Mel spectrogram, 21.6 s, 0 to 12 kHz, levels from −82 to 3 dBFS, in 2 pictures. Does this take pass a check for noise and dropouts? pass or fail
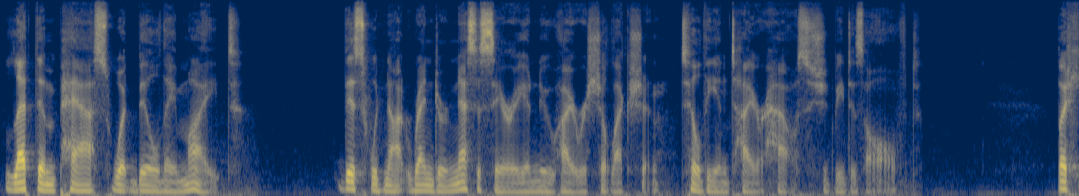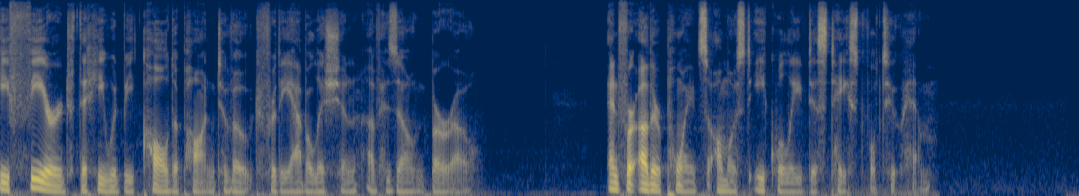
pass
